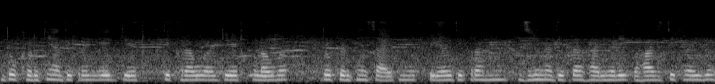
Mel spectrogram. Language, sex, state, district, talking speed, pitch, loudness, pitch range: Hindi, female, Chhattisgarh, Sarguja, 260 wpm, 210 Hz, -24 LUFS, 205-215 Hz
